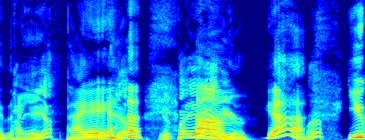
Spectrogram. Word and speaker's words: paella: Paella.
